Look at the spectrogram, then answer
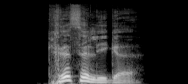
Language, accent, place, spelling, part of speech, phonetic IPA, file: German, Germany, Berlin, krisselige, adjective, [ˈkʁɪsəlɪɡə], De-krisselige.ogg
- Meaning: inflection of krisselig: 1. strong/mixed nominative/accusative feminine singular 2. strong nominative/accusative plural 3. weak nominative all-gender singular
